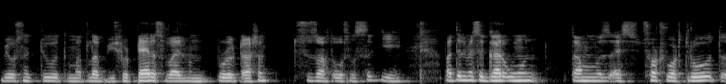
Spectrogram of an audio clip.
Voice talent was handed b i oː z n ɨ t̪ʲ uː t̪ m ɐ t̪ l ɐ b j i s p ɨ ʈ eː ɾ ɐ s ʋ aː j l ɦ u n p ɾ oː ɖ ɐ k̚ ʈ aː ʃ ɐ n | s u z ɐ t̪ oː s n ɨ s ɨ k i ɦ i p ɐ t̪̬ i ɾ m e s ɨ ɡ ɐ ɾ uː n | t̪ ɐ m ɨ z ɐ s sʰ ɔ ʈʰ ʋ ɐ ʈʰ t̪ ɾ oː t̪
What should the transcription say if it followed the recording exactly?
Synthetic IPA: b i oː s n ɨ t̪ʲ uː t̪ m ɐ t̪ l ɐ b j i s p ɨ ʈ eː ɾ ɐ s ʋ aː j l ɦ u n p ɾ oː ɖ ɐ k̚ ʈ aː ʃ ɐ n | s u z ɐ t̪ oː s n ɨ s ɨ k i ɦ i p ɐ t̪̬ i l m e s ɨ ɡ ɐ ɾ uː n | t̪ ɐ m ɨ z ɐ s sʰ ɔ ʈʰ ʋ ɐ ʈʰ t̪ ɾ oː t̪

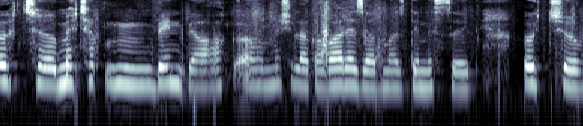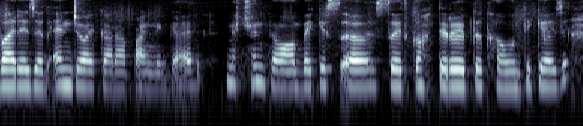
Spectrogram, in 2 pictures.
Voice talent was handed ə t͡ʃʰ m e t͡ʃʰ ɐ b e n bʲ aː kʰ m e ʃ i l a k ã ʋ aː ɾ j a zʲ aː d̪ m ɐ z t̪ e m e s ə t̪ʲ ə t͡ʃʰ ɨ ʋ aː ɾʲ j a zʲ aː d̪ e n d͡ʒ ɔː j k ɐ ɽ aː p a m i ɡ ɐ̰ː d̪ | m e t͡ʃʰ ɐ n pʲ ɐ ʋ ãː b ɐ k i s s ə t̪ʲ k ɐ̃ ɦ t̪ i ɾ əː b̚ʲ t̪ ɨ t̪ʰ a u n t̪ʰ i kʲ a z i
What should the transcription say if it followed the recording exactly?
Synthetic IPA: ə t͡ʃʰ m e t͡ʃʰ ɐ b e n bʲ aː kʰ m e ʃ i l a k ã ʋ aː ɾ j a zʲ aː d̪ m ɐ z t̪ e m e s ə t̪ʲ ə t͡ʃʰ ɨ ʋ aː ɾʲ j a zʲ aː d̪ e n d͡ʒ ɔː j k ɐ ɾ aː p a n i ɡ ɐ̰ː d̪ | m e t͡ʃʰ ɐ n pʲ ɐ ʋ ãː b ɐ k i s s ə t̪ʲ k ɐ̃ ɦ t̪ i ɾ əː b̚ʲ t̪ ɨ t̪ʰ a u n t̪ i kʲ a z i

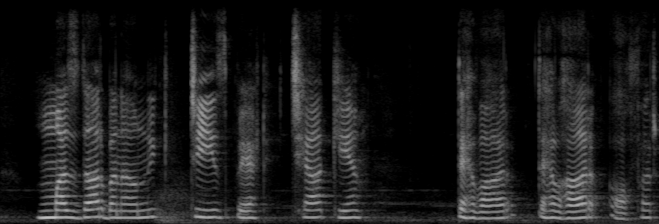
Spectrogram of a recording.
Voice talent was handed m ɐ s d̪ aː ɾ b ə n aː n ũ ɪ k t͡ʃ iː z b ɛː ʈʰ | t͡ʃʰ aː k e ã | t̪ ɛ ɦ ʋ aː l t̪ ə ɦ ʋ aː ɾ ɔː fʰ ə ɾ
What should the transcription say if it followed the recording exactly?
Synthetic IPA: m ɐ z d̪ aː ɾ b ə n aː n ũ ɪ k t͡ʃ iː z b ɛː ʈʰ | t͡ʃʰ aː k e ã | t̪ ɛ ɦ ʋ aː ɾ t̪ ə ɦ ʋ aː ɾ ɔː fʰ ə ɾ

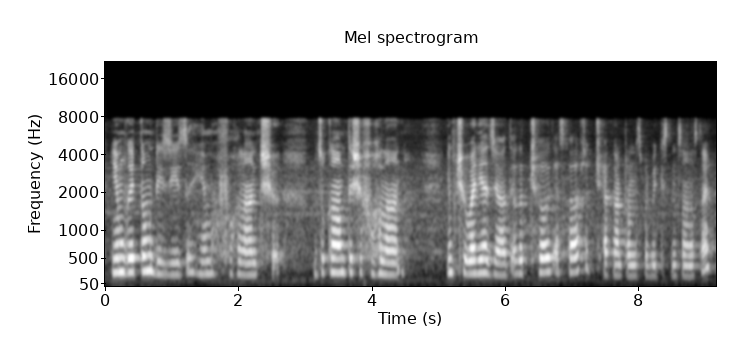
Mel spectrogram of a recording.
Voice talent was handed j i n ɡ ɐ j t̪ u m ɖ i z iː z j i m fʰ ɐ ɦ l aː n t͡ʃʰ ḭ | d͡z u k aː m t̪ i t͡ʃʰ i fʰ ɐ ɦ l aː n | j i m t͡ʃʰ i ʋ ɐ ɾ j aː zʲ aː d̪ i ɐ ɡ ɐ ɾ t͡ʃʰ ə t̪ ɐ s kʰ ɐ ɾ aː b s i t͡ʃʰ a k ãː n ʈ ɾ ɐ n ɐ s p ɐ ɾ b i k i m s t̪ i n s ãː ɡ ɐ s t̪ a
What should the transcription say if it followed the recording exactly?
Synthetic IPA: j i m ɡ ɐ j t̪ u m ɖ i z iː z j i m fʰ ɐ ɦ l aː n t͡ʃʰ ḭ | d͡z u k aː m t̪ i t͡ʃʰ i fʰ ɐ ɦ l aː n | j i m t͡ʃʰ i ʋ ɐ ɾ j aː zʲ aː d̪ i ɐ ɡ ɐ ɾ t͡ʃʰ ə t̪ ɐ s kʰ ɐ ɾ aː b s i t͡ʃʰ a k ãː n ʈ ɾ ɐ n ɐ s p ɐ ɾ b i k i s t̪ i n s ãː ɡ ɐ s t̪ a

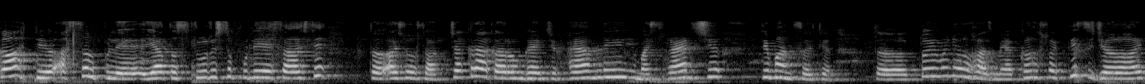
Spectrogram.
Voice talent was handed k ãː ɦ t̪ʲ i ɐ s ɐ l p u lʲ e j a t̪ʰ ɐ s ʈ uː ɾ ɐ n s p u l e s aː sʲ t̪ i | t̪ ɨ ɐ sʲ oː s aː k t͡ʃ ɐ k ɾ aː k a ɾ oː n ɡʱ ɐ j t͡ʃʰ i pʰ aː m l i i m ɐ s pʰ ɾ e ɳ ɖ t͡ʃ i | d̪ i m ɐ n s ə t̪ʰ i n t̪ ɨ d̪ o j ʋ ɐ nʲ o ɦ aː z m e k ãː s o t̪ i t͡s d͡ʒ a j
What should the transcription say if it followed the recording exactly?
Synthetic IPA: k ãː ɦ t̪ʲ i ɐ s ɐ l p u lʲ e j a t̪ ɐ s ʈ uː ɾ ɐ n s p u l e s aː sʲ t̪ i | t̪ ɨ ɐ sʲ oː s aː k t͡ʃ ɐ k ɾ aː k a ɾ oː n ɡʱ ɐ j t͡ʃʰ i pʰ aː m l i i m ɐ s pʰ ɾ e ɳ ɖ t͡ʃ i | t̪ i m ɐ n s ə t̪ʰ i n t̪ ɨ t̪ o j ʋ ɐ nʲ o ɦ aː z m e k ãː s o t̪ i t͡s d͡ʒ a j

